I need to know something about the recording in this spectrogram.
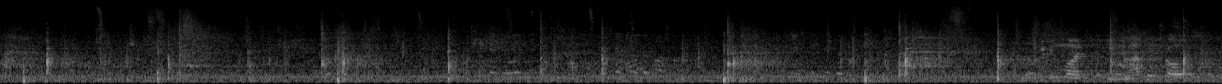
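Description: Tennis balls being struck with rackets and bouncing on an indoor court: sharp pops at irregular intervals that echo in a large hall, with voices in the background.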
